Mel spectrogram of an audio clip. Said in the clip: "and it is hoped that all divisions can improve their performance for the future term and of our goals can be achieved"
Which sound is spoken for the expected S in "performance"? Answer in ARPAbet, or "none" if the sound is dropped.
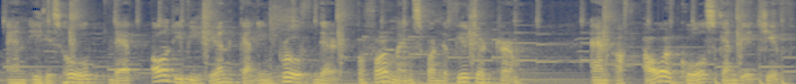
S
